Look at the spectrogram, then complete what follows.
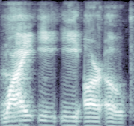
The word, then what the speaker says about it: gyro: It's like Yeero.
